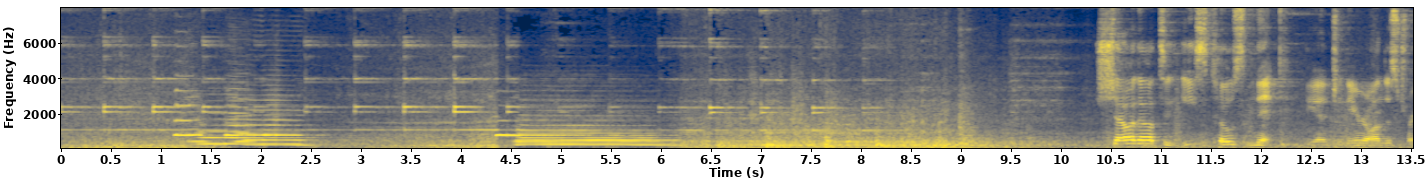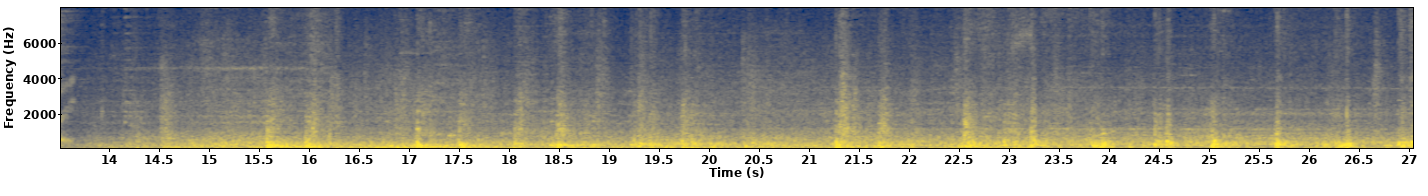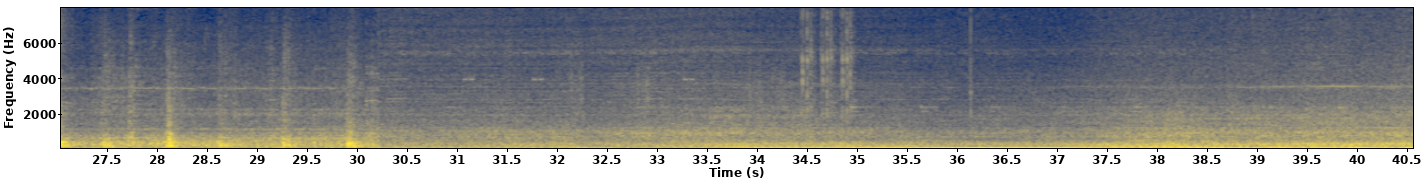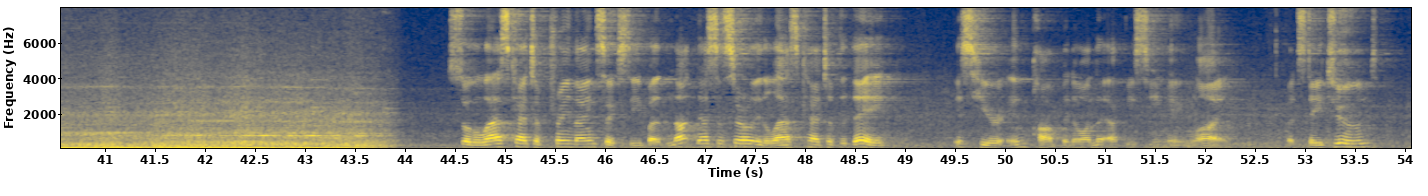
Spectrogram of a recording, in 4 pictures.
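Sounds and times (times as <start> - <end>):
train wheels clicking over rail joints: 6.2 - 36.2.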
